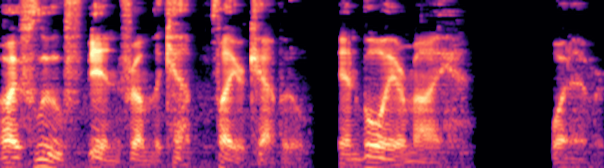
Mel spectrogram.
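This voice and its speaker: A raspy, low-pitched put-on character voice goes at a fairly slow pace with long, frequent pauses. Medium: game stream. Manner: curt, irritable.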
